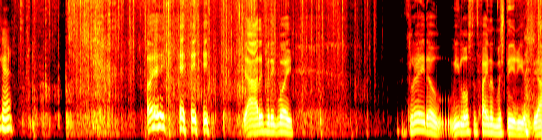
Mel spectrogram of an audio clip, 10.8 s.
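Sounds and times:
speech: 0:00.0 - 0:00.6, 0:03.0 - 0:06.0, 0:08.2 - 0:10.8
wrapping paper tearing and crinkling as a gift is unwrapped: 0:00.4 - 0:07.7
laughter: 0:03.6 - 0:04.2, 0:10.5 - 0:10.8.

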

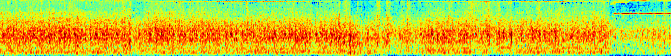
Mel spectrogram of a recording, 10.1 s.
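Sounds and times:
garbage truck engine roar: 0:00.0 - 0:10.0.

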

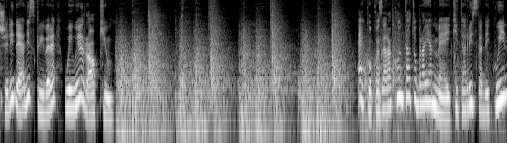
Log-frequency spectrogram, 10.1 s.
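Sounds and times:
speech: 0:00.0 - 0:02.4, 0:07.2 - 0:10.1
feet stomping in rhythm: 0:02.3 - 0:09.6
hands clapping in rhythm: 0:02.6 - 0:07.1.

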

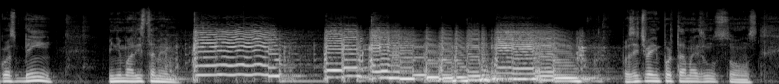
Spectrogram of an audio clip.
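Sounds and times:
speech: 0:00.0 - 0:01.9, 0:04.4 - 0:07.7
crunchy distorted electric guitar through a mini amp: 0:01.8 - 0:06.2.

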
